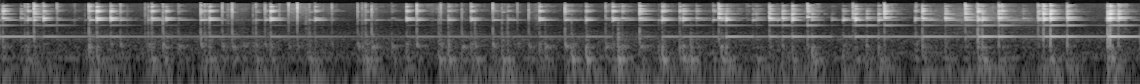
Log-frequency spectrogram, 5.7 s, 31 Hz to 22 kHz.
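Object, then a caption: Glass pint glass. Long nails tap quickly on the sides of an empty, clear printed beer pint glass standing on a table. The result is a rapid, uneven stream of bright, clicky taps over a steady glassy ring near 1.25 kHz that fades quickly after each tap.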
